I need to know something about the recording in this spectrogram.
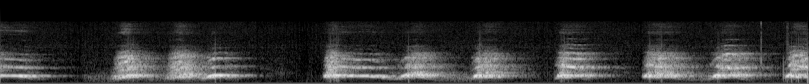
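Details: Bella, a pet Black and Tan Coonhound who acts as though her Miniature Pinscher companion were a raccoon, bays in a rhythmic series of about ten harmonic howling notes, grouped in twos and threes with short pauses between groups.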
